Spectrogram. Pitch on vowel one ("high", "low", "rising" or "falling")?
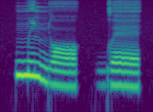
high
